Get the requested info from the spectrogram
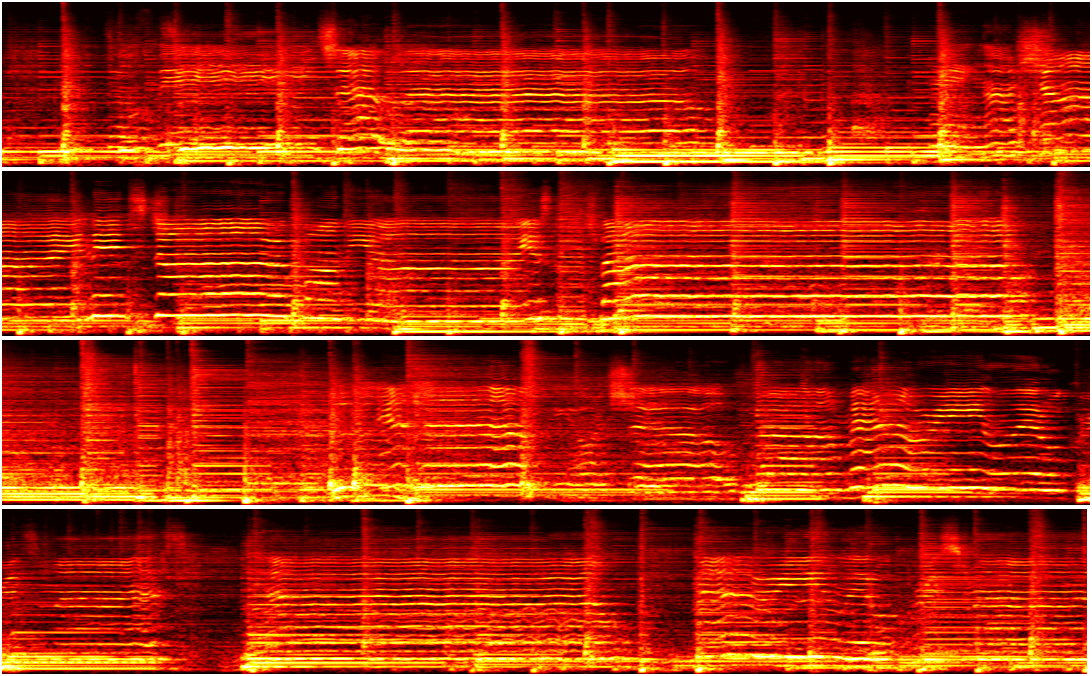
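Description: A young girl singing to a strummed acoustic guitar, with a man's voice alongside on some lines; the notes are held and wavering, with a short pause near the end.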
